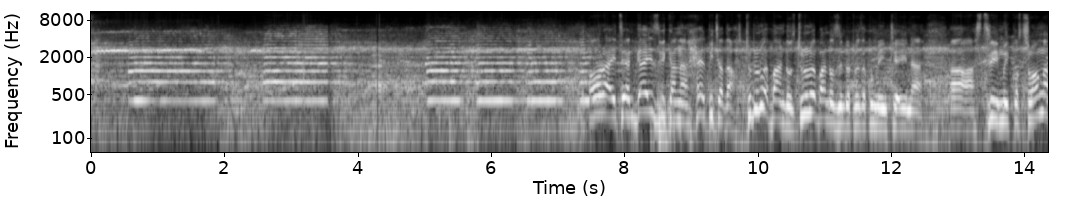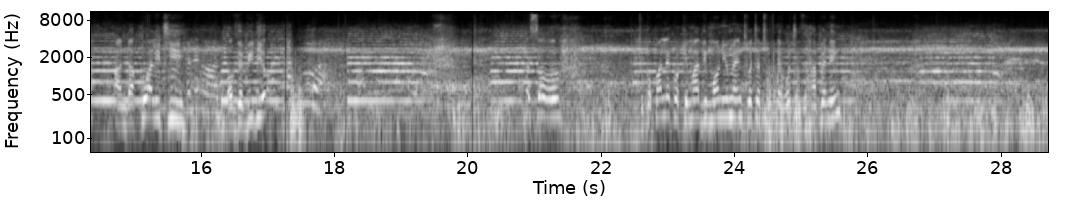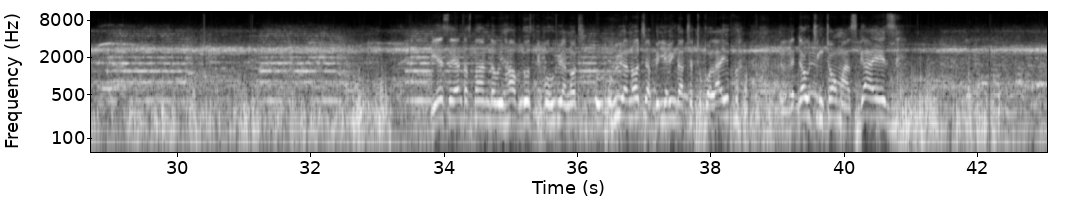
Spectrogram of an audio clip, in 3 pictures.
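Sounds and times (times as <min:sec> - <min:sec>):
horn blasts: 0:00.0 - 0:08.5, 0:14.0 - 0:39.6
street and crowd noise: 0:00.0 - 0:43.0.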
